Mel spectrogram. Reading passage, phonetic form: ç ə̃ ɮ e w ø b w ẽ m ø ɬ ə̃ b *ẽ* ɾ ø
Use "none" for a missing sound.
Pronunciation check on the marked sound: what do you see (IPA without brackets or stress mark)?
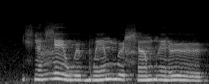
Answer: ẽ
